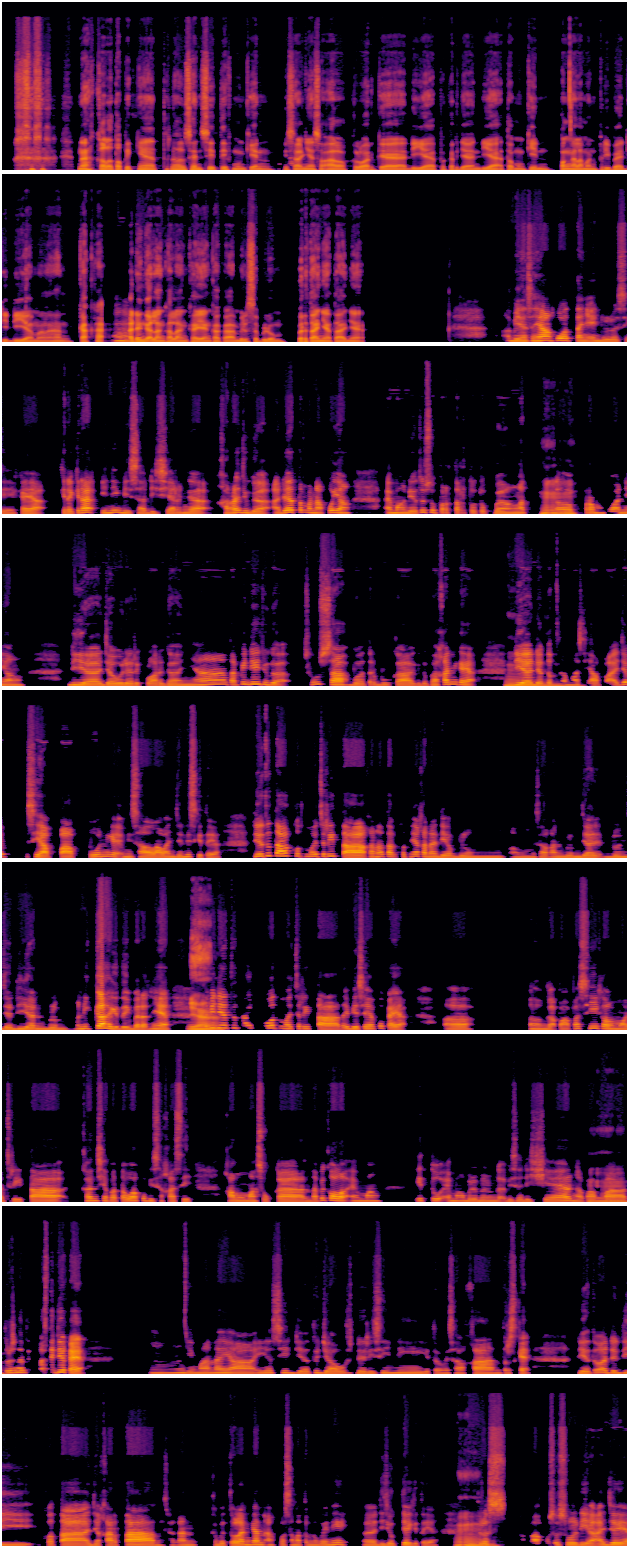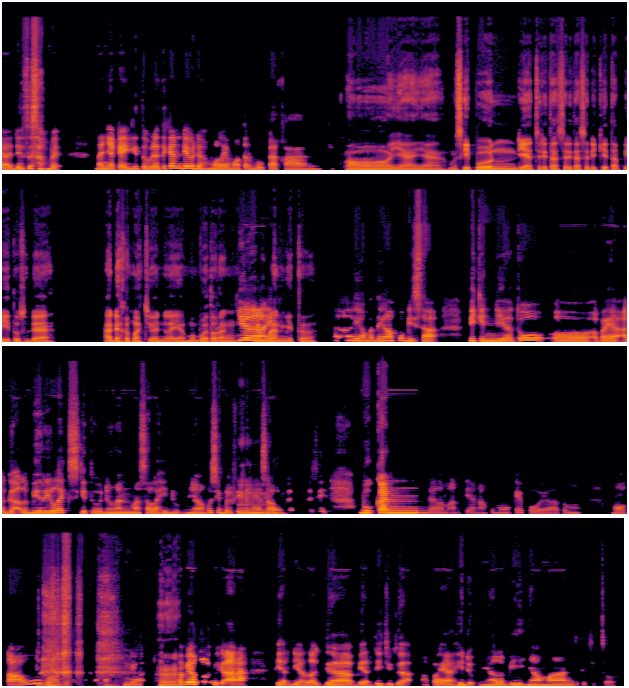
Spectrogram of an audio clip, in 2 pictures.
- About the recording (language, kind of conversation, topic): Indonesian, podcast, Bagaimana cara mengajukan pertanyaan agar orang merasa nyaman untuk bercerita?
- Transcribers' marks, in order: chuckle; unintelligible speech; in English: "di-share"; in English: "di-share"; laughing while speaking: "sampai"; laughing while speaking: "ada kemajuan"; chuckle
